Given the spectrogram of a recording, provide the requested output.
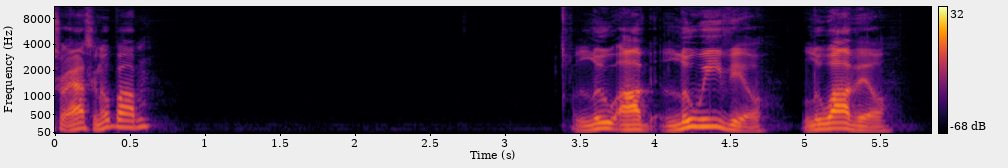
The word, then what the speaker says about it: Louisville: Say Louisville, please. Brother Lewis Lewisville. Am I not saying it right?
